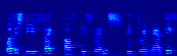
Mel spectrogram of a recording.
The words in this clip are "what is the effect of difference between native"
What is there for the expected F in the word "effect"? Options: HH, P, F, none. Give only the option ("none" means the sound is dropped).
F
